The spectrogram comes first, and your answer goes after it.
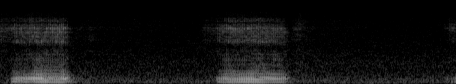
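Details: Six-month-old black Lab snoring: two loud, rattling snores lasting under a second each, roughly two seconds apart, low and throaty with a hissing breath layered on top, quiet between them.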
